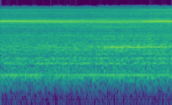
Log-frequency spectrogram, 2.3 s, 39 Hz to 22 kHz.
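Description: Eiger Mini Motor Mill M250 bead mill running, its 3 hp explosion-proof electric motor spinning the agitator: a steady whir with a low hum and a constant high whine.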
